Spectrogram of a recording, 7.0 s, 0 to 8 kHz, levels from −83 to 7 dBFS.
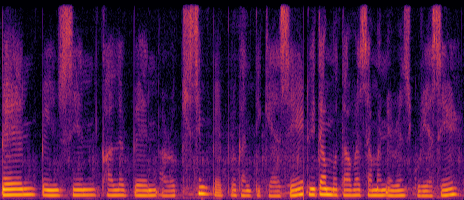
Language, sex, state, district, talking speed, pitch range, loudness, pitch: Nagamese, female, Nagaland, Kohima, 145 wpm, 200-225 Hz, -17 LUFS, 210 Hz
